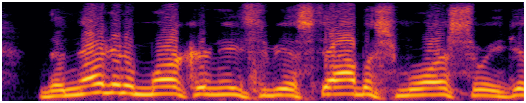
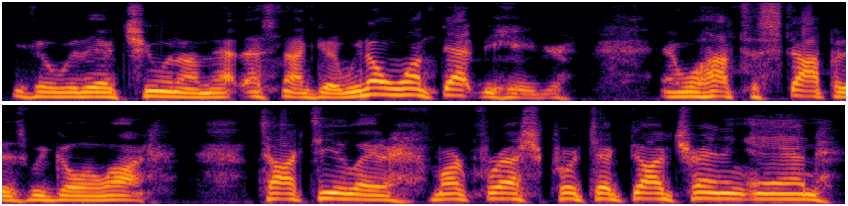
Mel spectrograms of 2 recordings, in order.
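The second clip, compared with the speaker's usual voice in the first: ordinary talk, nothing marked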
